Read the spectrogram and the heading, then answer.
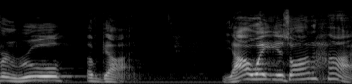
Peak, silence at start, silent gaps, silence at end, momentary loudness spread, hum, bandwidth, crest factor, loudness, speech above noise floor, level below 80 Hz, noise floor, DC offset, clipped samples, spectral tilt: -12 dBFS; 0 s; none; 0 s; 13 LU; none; 14.5 kHz; 18 dB; -28 LUFS; 32 dB; -78 dBFS; -60 dBFS; under 0.1%; under 0.1%; -4.5 dB/octave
